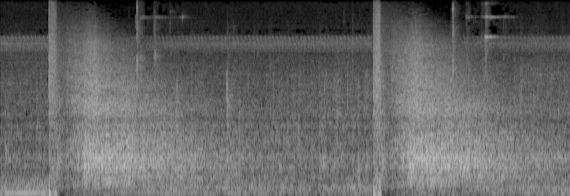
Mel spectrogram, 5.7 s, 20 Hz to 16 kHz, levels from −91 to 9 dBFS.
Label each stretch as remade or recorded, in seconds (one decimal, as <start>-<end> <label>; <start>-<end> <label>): 0.0-2.0 recorded; 2.0-4.7 remade; 4.7-5.7 recorded

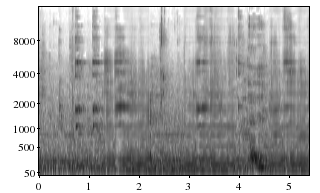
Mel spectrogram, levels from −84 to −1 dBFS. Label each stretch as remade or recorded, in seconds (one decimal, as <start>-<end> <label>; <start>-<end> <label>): 0.0-1.3 recorded; 1.3-2.2 remade; 2.2-2.9 recorded; 2.9-3.9 remade; 3.9-4.6 recorded; 4.6-5.4 remade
